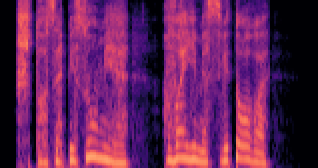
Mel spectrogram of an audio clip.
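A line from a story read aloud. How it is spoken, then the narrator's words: Whisper. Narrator (Russian): прошептала Флорел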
